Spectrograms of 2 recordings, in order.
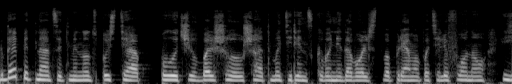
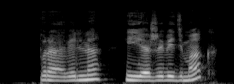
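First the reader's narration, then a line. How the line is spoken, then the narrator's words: Chuckling. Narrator (Russian): хохотнул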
